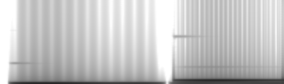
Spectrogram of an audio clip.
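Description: Electronic logo sting of pure, steady tones: a low tone sounds first, and about a second in a higher tone joins it with a short tick, building a chord note by note.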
